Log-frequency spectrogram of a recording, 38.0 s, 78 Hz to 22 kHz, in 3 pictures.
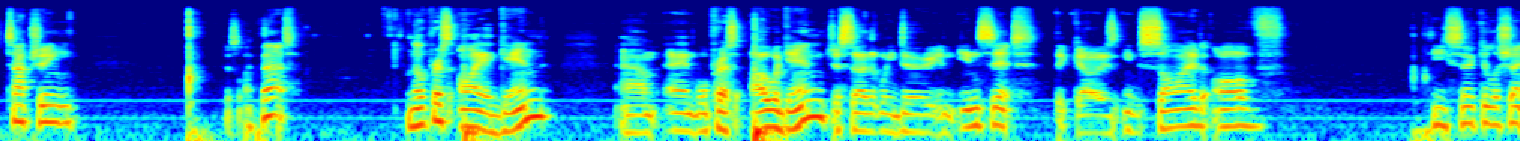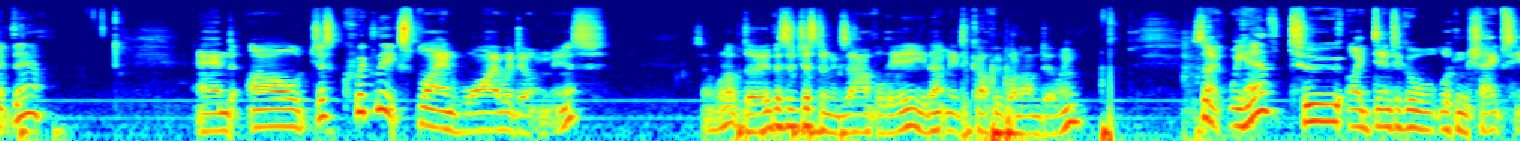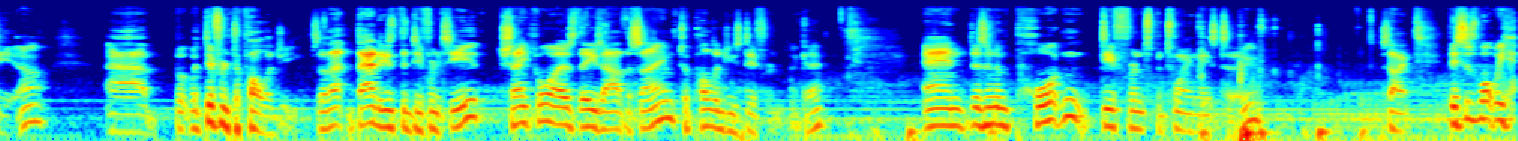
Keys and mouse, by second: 3.7 i, 12.0 middle click, 12.8 shift+middle click, 13.2 middle click, 15.5 middle click, 18.2 click, 18.5 middle click, 18.7 shift+middle click, 19.1 a, 19.2 a, 19.5 c, 20.8 ctrl+KP_Add, 20.9 ctrl+KP_Add, 21.7 ctrl+KP_Add, 33.2 shift+middle drag, 35.5 ctrl+KP_7, 36.3 shift+middle drag, 36.9 click.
